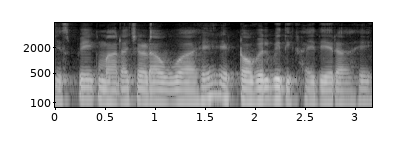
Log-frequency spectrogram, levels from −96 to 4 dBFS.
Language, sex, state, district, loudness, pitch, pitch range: Hindi, male, Bihar, Darbhanga, -25 LUFS, 110 Hz, 105-115 Hz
